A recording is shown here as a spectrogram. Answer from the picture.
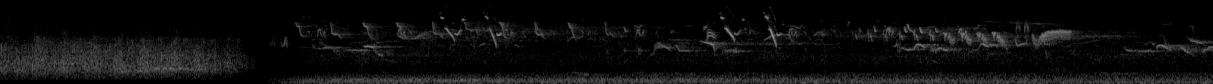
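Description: Audience applause that cuts off suddenly about two and a half seconds in, followed by birds chirping and singing over a low steady rumble, with the loudest chirps near the middle.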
